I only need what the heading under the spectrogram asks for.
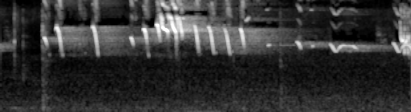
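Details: Two parrots singing and talking together at home: high, quick chirps, about three a second, over a steady shrill whistled tone that later drops lower and warbles.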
